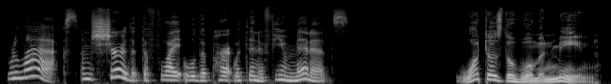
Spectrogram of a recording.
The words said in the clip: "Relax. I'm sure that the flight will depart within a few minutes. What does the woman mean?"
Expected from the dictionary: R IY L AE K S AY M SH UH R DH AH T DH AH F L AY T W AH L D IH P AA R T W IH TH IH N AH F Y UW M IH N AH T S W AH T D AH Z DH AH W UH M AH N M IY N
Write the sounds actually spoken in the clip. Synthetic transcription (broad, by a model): R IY L AE K S AY M SH UH R DH AH T DH AH F L AY T W AH L D IH P AA R T W IH TH IH N AH F Y UW M IH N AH T S W AH T D AH Z DH AH W UH M AH N M IY N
